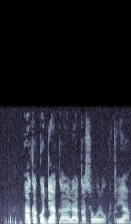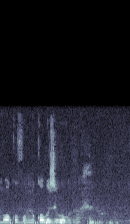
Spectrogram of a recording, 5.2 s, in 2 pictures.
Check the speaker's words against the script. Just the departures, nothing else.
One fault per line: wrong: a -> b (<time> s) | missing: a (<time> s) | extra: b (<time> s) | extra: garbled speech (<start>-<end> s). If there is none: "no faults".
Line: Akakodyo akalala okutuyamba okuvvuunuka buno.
extra: akasobola (1.6 s)
extra: obuzibu (3.5 s)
